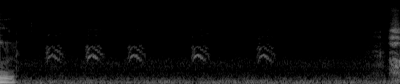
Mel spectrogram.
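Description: A bird calling faintly: five short notes, each rising and falling in pitch, unevenly spaced over the first three seconds, over a low steady hum.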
